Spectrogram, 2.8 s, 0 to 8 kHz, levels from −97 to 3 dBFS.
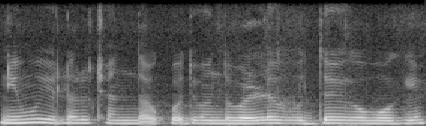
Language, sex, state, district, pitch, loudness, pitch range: Kannada, female, Karnataka, Belgaum, 190 Hz, -14 LUFS, 180-200 Hz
